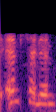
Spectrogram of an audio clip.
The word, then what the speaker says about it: Emsalem: Ah, mon nom, c'est M Salem.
